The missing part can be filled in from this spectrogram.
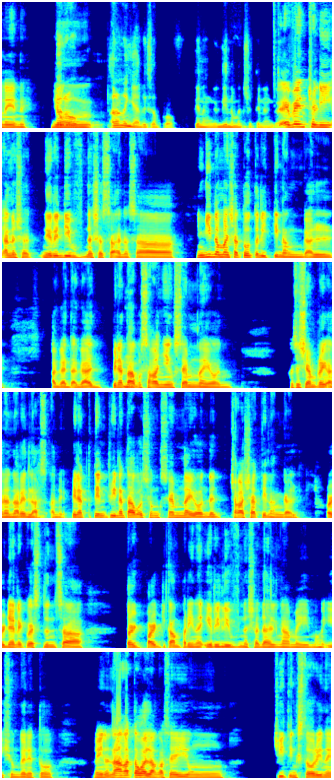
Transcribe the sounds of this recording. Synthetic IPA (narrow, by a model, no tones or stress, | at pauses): onɐjonɛ | jʊɾŋoʔɐnonɐŋjaːɾɛsɐpɾo̰f | t̪ɪnɐŋɪnd̪inɐmanʃat̪ɪnɐ̰ŋɡɛvɛnt͡ʃʊwɐliʔɐno̞ʃanɪɾɪd̪ivnɐʃasɐʔɐno̞sɐ | hɪnd̪inɐmanʃat̪ot̪ɐlit̪ɪnɐŋɡa̰l | ʔɐɡad̪ʔɐ̰ɡad̪̚pɪnɐt̪aːposːɐkɐɲajʊŋsɛmnɐjo̞n | kɐsɛʃɛmpɾɛʔɐ̰no̞nɐɾɪnla̰st̪ʔɐ̰no̰pɪnɐɪpɪnɐt̪aːposjʊŋsɛmnɐjo̞nd̪ɐnt͡ʃɐkaʃat̪ɪnɐŋɡa̰l | ʔoɹnɛɾɛkwɛst̪̚d̪ʊnsɐ | t̪ɛɹd̪̚paɹt̪ikampɐninɐʔɪɾɪlivnɐʃad̪aːhɪlŋɐmɐjmɐ̰ŋa̰ʔḭːʃʊŋɡɐnɪt̪o̞ | nɐjɐnonːɐkɐkɐt̪ɐwalɐŋkɐsɛjʊŋ | t͡ʃiːt̪ɪŋst̪o̞ɹinɐ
